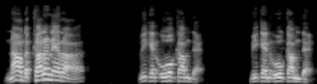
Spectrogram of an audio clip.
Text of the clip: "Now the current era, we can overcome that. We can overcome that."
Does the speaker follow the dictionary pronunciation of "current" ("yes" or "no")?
no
